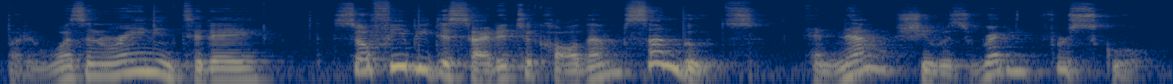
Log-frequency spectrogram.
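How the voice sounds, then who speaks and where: A man narrates a children's picture book in an expressive, teacherly way. His pitch moves up and down with lots of animation, and he places careful emphasis so that young listeners can follow. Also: normal speed.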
